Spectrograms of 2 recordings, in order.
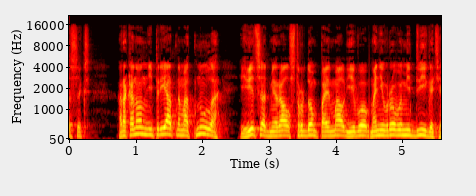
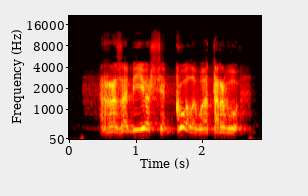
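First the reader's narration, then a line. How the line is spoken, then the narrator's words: Wheezing over the radio. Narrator (Russian): прохрипело радио голосом Рашина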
